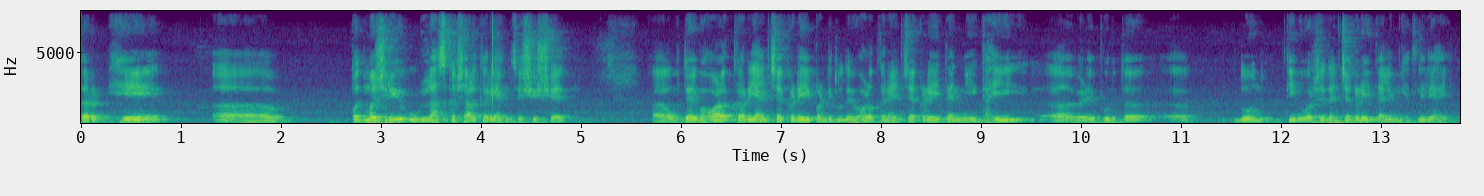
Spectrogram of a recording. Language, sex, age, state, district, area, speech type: Marathi, male, 18-30, Maharashtra, Pune, urban, spontaneous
